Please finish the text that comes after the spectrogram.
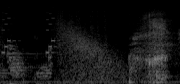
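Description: A dog barks in the video game Undertale: a short run of yips and barks over a soft backing, with a louder burst near the end of the brief stretch.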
